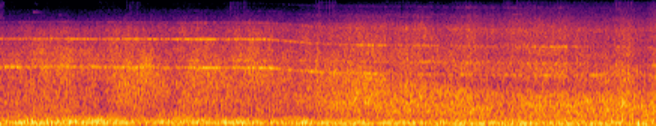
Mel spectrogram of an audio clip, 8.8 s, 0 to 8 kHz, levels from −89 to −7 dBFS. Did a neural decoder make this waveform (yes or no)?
no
